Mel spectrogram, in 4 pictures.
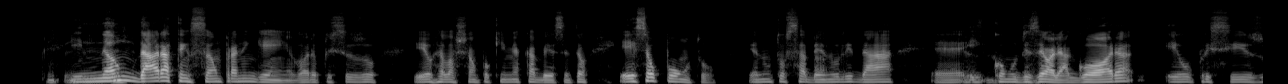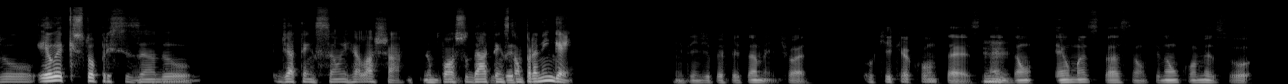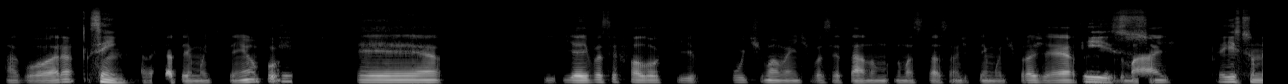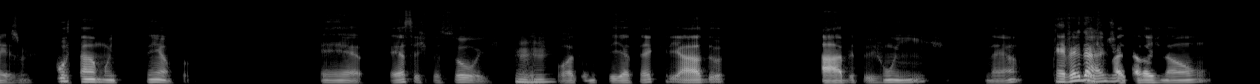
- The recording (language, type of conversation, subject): Portuguese, advice, Como lidar com uma convivência difícil com os sogros ou com a família do(a) parceiro(a)?
- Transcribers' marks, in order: tapping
